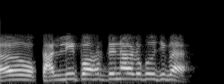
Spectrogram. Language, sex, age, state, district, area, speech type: Odia, male, 45-60, Odisha, Kendujhar, urban, conversation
